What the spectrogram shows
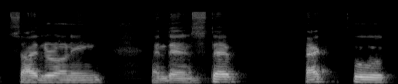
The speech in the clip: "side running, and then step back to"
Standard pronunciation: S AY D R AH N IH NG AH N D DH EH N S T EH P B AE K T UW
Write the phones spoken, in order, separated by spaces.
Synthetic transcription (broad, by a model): S AY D R AH N IH NG AH N D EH N S T EH P B AE K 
